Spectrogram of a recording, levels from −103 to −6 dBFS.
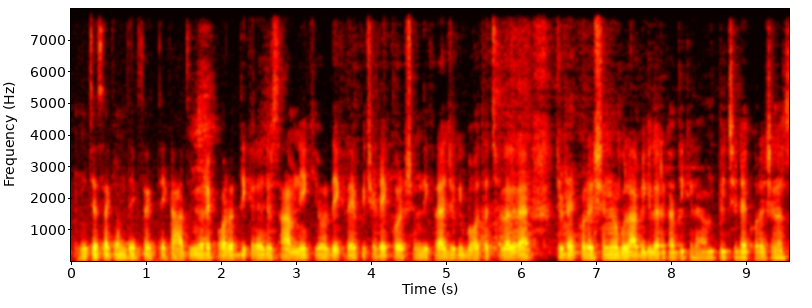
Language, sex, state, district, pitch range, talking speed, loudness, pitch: Marwari, male, Rajasthan, Nagaur, 100-105 Hz, 280 wpm, -33 LUFS, 100 Hz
